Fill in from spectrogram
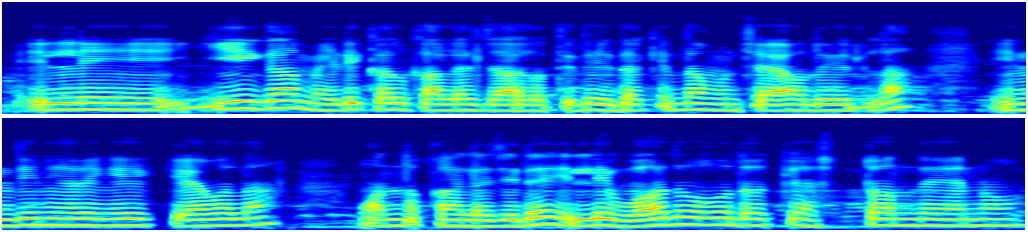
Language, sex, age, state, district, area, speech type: Kannada, male, 18-30, Karnataka, Chikkamagaluru, rural, spontaneous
